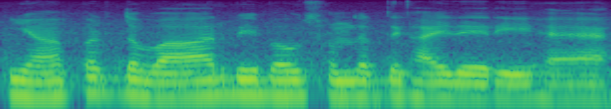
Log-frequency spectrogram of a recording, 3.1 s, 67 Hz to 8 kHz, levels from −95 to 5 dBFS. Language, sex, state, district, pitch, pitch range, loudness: Hindi, male, Punjab, Fazilka, 115 Hz, 105-120 Hz, -16 LUFS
